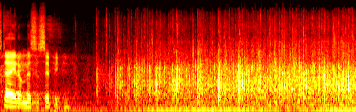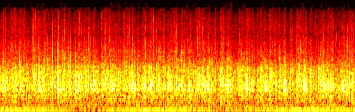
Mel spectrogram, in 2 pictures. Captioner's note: applause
